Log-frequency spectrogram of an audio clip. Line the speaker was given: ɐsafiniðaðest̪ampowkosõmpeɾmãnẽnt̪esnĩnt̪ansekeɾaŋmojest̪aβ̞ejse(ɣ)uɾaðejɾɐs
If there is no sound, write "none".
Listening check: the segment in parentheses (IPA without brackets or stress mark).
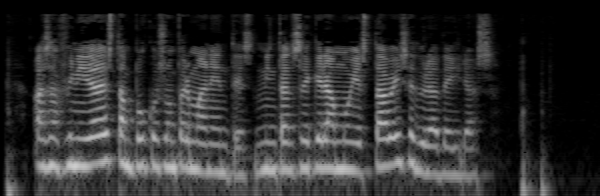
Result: ð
